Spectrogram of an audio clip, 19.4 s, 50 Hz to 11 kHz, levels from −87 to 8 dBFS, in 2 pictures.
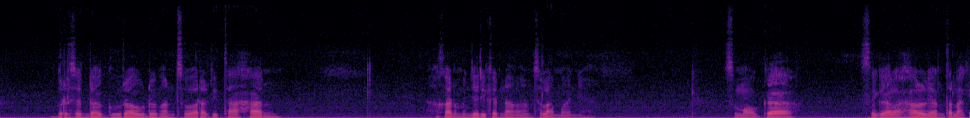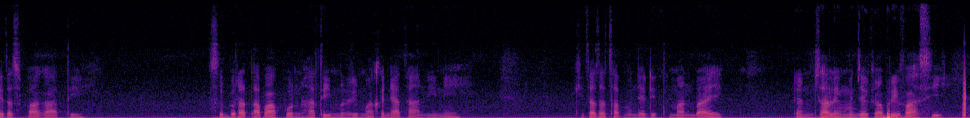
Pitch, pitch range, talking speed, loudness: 115 Hz, 115-125 Hz, 95 wpm, -38 LUFS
